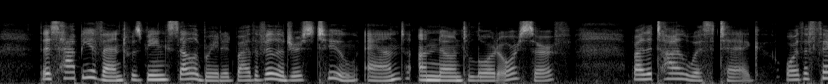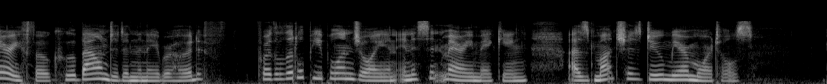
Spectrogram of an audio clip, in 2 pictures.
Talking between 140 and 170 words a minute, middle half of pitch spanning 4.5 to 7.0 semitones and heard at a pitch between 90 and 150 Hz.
No: average, 160 wpm; average, 5.3 semitones; high, 205 Hz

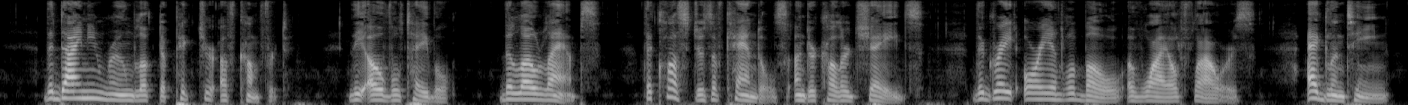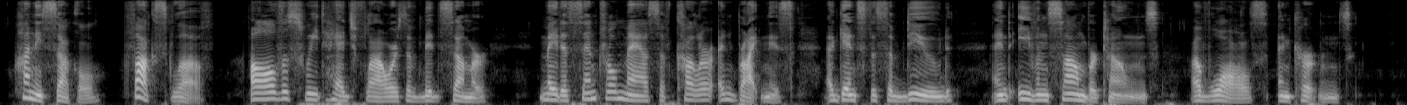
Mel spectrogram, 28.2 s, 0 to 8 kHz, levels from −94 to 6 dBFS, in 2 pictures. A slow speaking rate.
Yes: slow, 120 wpm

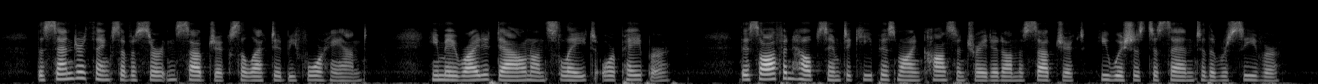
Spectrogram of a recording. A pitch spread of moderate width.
No: narrow, 2.2 semitones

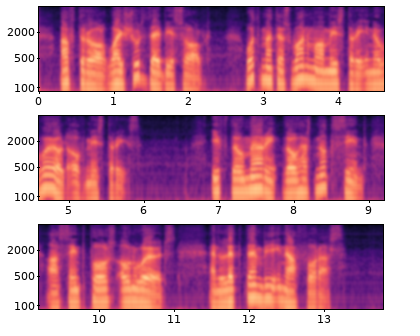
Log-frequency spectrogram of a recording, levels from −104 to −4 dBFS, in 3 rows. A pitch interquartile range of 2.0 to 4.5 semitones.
Yes: average, 3.9 semitones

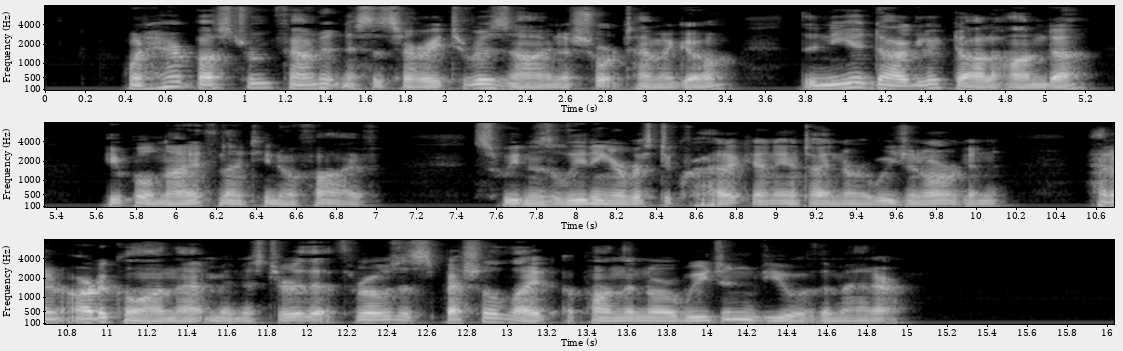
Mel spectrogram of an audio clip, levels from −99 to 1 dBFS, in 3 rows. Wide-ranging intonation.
No: average, 4.8 semitones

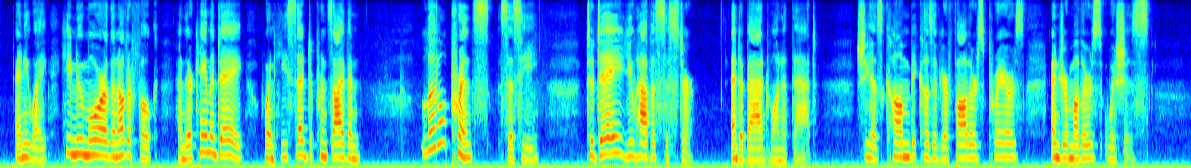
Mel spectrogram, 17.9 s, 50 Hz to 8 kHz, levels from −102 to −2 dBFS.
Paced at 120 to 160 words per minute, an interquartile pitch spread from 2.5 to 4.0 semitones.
Yes: average, 155 wpm; average, 3.6 semitones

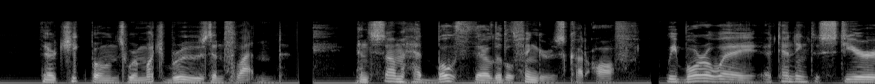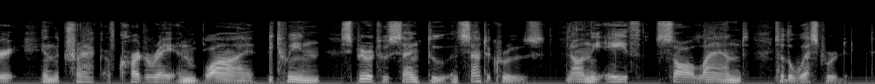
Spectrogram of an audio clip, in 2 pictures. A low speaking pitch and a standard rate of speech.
Yes: low, 105 Hz; average, 160 wpm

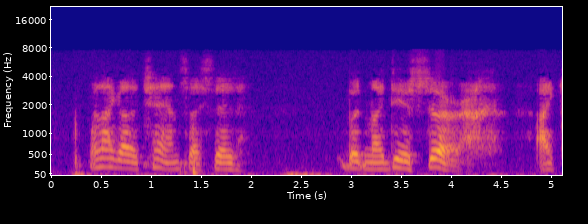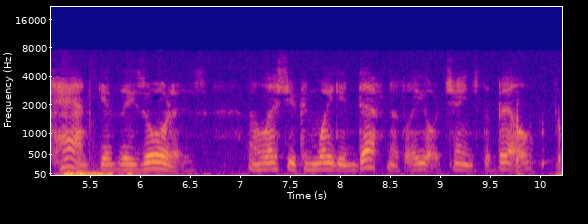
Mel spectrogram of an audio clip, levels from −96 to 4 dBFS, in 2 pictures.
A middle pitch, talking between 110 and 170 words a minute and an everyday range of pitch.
Yes: medium, 150 Hz; average, 145 wpm; average, 3.6 semitones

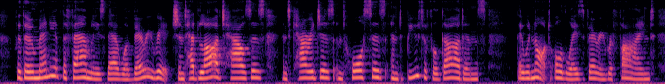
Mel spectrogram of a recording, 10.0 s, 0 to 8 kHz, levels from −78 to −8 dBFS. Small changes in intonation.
No: average, 3.5 semitones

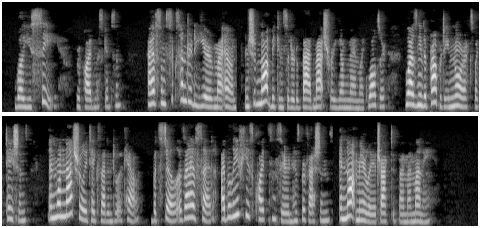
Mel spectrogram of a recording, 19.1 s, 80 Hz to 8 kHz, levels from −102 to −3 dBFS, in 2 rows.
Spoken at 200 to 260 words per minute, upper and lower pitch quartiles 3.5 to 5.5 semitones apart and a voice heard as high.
Yes: fast, 205 wpm; average, 4.3 semitones; high, 235 Hz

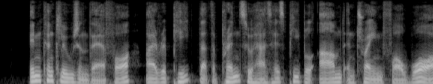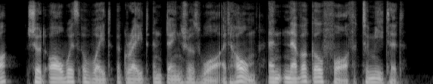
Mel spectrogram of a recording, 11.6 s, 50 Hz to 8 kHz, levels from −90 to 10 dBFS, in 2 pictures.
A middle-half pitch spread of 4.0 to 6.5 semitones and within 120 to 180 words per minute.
Yes: average, 4.4 semitones; average, 175 wpm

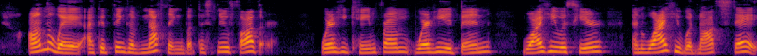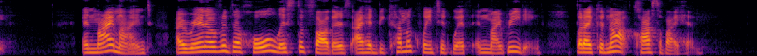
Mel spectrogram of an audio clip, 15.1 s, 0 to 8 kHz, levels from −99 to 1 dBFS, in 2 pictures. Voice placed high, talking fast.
Yes: high, 220 Hz; fast, 220 wpm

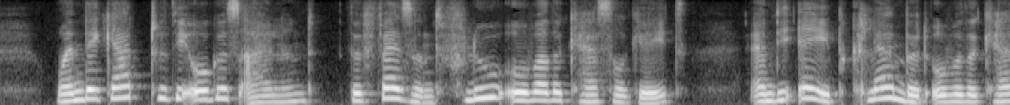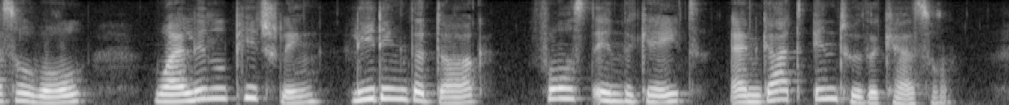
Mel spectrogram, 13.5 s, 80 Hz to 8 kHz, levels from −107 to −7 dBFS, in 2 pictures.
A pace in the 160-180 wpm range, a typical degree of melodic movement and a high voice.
No: average, 165 wpm; wide, 6.3 semitones; high, 210 Hz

